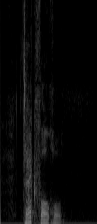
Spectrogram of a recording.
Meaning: migratory bird
- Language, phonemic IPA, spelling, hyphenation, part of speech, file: Dutch, /ˈtrɛkˌfoː.ɣəl/, trekvogel, trek‧vo‧gel, noun, Nl-trekvogel.ogg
